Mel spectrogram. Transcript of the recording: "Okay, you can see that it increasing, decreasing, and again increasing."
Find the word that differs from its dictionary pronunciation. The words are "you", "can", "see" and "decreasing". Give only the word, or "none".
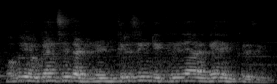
decreasing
